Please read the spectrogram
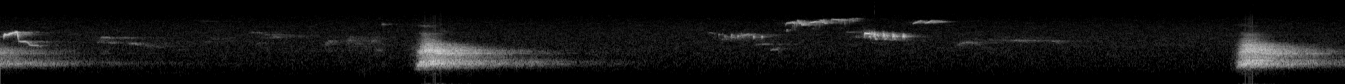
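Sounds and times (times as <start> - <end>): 
European robin singing: 0.0 - 5.2, 7.1 - 10.8.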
